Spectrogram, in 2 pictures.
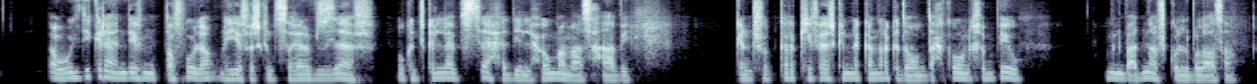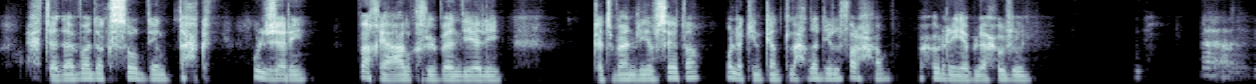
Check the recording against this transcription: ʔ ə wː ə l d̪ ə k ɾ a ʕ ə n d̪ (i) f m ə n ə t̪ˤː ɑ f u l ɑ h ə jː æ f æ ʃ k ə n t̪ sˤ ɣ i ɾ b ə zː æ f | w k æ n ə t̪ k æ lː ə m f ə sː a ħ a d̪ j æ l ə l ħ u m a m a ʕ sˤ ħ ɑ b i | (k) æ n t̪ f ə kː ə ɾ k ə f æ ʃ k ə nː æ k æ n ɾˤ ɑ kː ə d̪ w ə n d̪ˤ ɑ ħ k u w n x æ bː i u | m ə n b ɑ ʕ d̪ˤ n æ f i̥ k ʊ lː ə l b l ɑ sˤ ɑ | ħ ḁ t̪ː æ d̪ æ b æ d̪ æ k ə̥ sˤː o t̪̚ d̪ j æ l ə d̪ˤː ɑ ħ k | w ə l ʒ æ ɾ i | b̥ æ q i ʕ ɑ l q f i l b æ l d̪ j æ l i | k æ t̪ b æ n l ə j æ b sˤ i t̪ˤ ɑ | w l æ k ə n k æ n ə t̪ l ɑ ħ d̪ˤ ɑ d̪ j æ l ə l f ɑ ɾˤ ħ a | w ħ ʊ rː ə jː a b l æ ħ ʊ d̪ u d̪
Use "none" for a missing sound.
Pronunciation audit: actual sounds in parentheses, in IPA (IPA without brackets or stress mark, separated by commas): i, k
